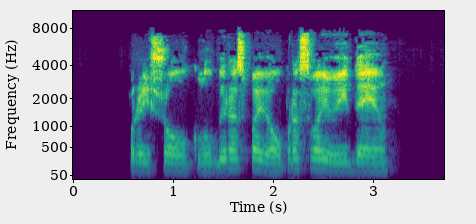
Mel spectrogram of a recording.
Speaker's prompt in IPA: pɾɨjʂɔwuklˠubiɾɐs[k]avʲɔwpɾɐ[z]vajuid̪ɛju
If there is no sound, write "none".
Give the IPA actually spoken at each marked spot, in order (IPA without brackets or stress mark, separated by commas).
p, s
